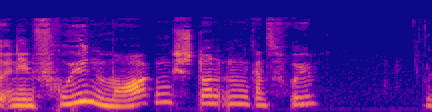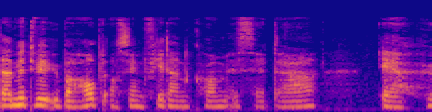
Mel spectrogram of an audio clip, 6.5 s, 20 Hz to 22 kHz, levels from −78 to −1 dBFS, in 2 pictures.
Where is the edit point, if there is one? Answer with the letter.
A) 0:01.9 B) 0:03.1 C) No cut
A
